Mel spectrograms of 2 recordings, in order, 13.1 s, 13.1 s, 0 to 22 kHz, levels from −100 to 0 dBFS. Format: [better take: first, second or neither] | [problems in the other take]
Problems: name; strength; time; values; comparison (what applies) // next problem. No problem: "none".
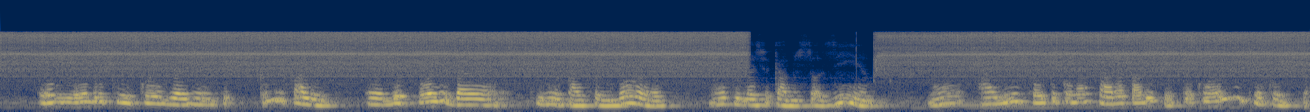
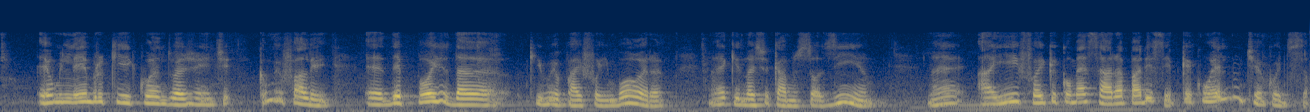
second | background sound (Domestic sounds, home sounds); 14 dB below the speech // room echo; dies away in 0.4 s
